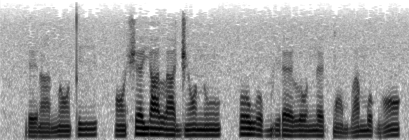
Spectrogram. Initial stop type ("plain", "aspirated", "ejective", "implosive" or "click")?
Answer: plain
